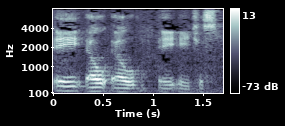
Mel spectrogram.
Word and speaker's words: Allah: we call him Allah his name is Allah that would be spelled in English a-l-l-a-h-s an emphasis on the L okay Allah and we don't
